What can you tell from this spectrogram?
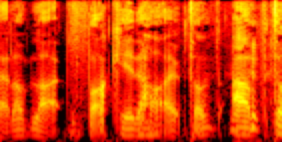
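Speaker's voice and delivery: usual speaking voice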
